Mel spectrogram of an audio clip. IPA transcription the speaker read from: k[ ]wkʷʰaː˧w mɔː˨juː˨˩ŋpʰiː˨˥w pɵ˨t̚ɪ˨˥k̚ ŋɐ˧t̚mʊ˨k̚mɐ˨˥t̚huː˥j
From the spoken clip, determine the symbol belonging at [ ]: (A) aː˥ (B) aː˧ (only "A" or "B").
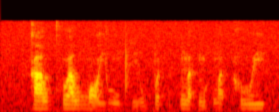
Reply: B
